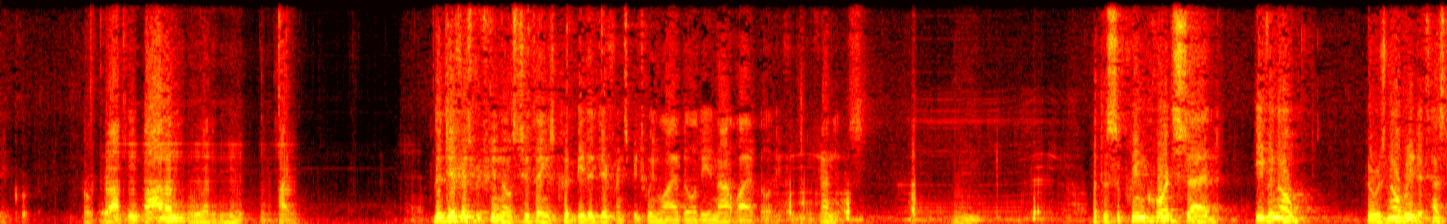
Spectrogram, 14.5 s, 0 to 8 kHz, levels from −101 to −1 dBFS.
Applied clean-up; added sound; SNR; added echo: neural separator model SepFormer DNS4.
